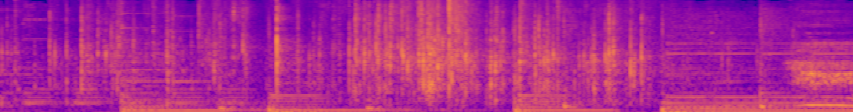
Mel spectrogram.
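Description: Background music with a repeating bass line, over the crinkling and tearing of a plastic blind-bag packet being ripped open by hand.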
